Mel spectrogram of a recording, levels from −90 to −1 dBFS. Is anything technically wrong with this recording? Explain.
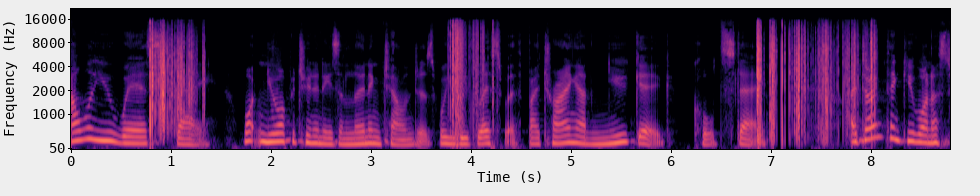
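Yes. Cable scratch noise at 0.77–1.34 s (after "will you wear"), 3.76–4.29 s (between "and learning challenges will" and "with by trying out") and 6.85–8.07 s (after "new gig called"). It is likely caused by a worn cable or connector being moved, with its changing contact resistance adding dense, uneven bursts of scratching over the speech. The first burst is about 5 dB louder than the speech, and the other two are roughly as loud as it.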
